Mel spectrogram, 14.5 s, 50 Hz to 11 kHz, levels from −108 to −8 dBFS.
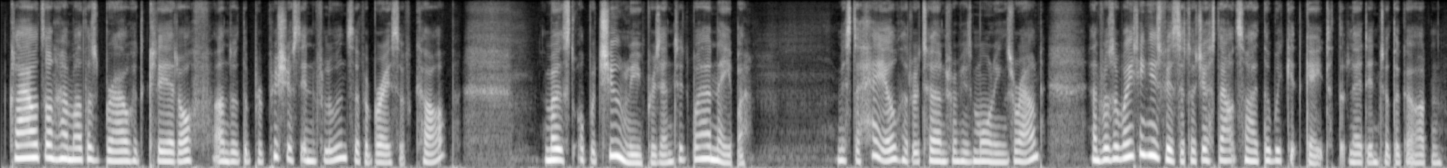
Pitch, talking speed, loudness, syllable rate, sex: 200 Hz, 195 wpm, -18 LUFS, 6.1 syllables/s, female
